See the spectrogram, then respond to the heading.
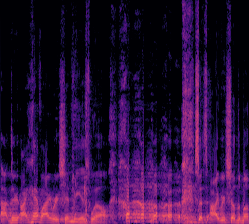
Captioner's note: laughs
